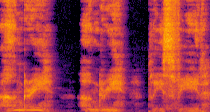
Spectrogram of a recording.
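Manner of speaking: tiny dragon's faint hissing voice. Describing a little smoke dragon speaking Draconic, the storyteller gives its faint hissing dragon voice. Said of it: "you hear this faint hissing from this little smoke dragon".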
